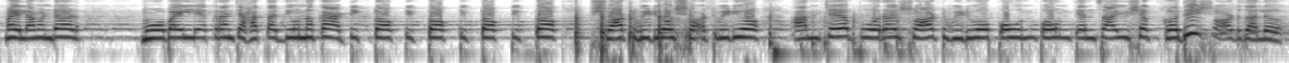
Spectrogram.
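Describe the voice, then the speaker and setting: A young woman kirtan preacher, giving a loud, animated devotional sermon before a live audience, teasing and telling stories. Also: sits high, moderate pace. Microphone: sound system microphone.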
